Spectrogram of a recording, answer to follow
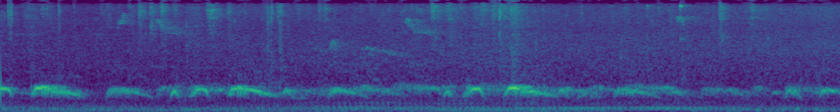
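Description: Several Malaysian-strain spotted doves cooing over one another in a steady stream of short arched coos. Under the coos runs a steady low hum from an exhaust fan.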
